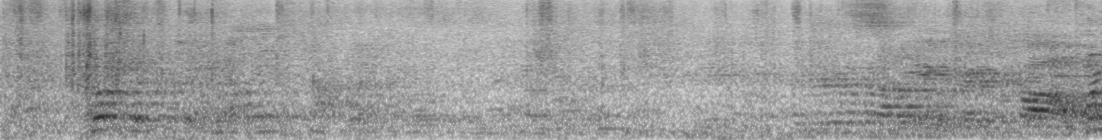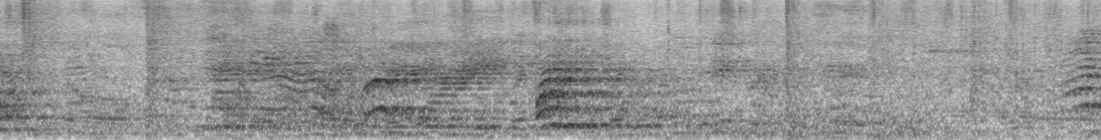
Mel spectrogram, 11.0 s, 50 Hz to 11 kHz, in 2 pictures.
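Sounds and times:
crowd murmur in gym: 0.0s - 11.0s.

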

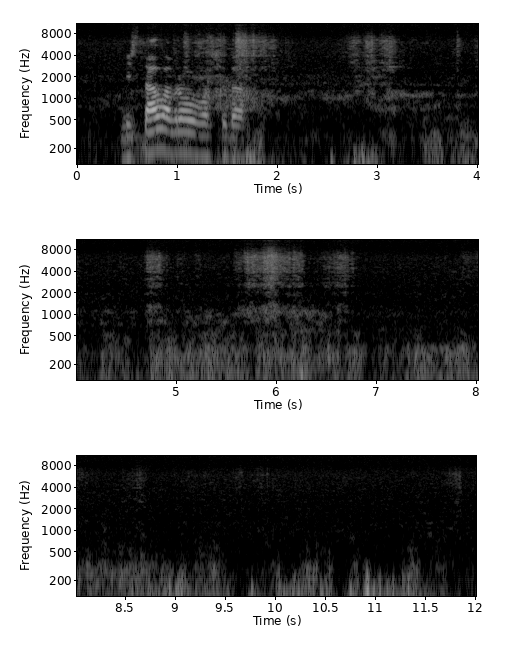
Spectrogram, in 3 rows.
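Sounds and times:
wind rumble on microphone: 0.5s - 12.0s.

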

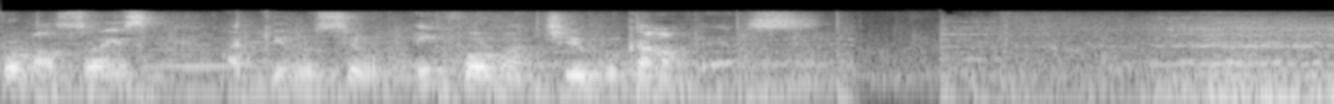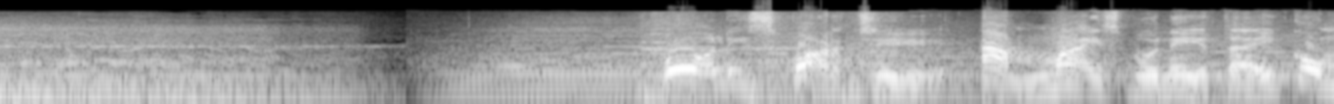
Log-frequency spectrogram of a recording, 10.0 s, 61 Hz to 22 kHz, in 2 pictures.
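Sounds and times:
warbling tone: 3.7s - 6.6s.

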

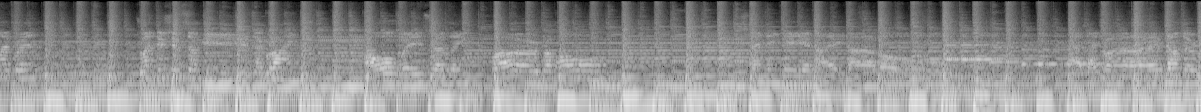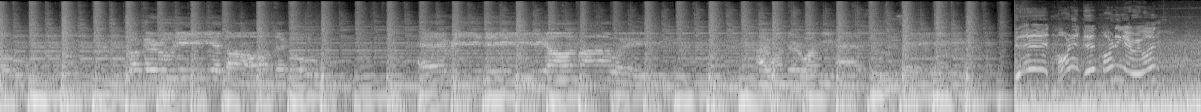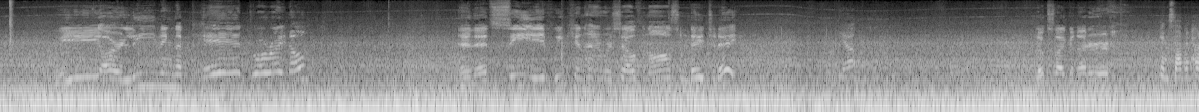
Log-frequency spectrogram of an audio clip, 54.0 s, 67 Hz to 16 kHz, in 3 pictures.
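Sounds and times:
music with steady beat: 0.0s - 33.4s
diesel truck engine drone: 0.0s - 54.0s.

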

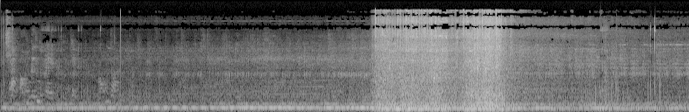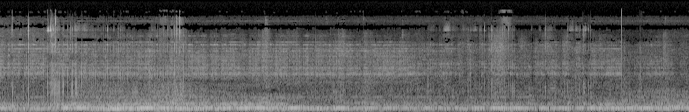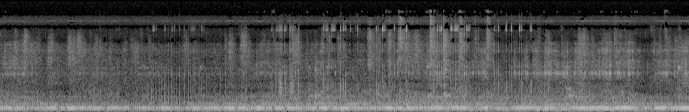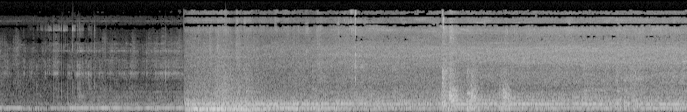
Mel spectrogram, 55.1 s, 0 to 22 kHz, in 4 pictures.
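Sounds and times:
gondola cabin humming on cable: 0.0s - 55.0s
rushing rumble over pylon: 45.0s - 49.4s.

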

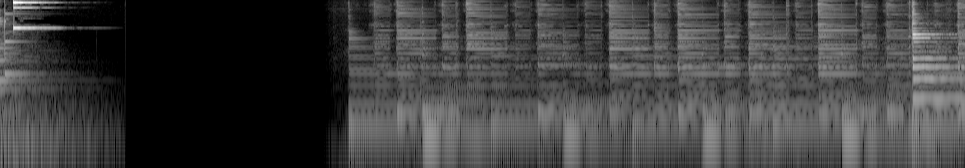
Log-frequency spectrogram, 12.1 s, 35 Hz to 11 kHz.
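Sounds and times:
bright jingle chime: 0.0s - 1.2s.

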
